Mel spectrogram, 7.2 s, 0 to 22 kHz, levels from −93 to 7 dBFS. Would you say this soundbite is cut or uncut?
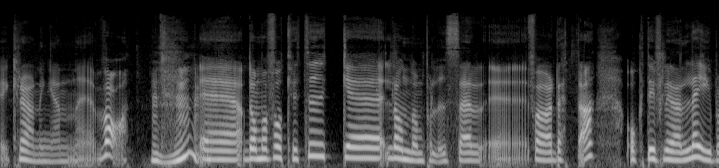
cut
